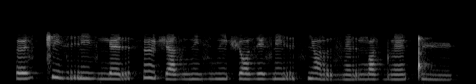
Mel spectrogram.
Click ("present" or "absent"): present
